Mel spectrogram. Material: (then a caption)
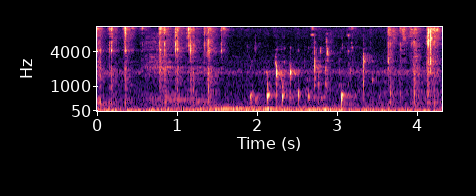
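Glass. Long nails tap a small clear glass dropper bottle filled with oil and dried flowers, making a run of quick, bright clicks with short glassy pings over a low background rumble.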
